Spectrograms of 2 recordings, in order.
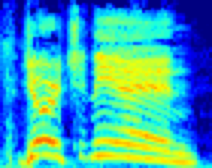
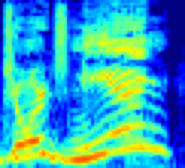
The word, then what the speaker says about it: Georges Niang: ni a you're wrong George nian GES and IA ng George man you forgot about the silent s there was a silence s in Georges Niang wait a minute what's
